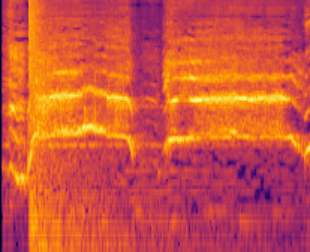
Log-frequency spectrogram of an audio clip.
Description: screaming; principal steinbeck

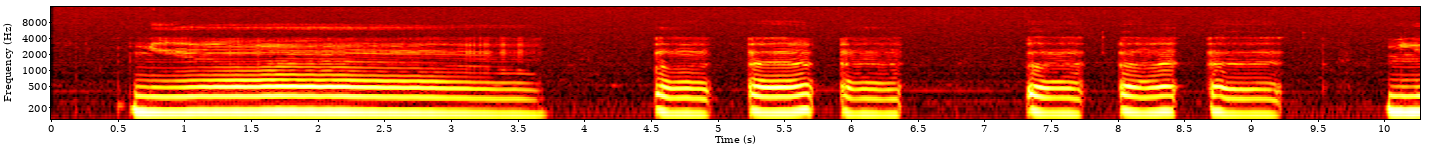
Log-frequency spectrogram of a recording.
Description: uh uh uh; ohio

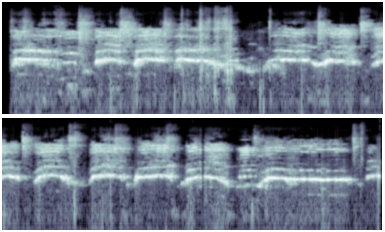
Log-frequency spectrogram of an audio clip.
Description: screams; roblox

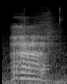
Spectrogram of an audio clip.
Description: breath

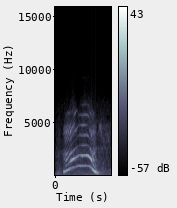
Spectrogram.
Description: huuuuuumm

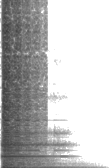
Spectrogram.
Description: critical hit; omori; it hit right in the heart

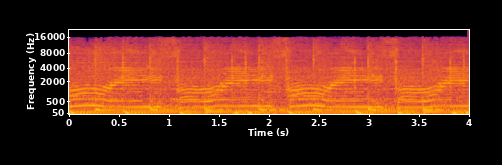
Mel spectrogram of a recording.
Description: furry song loop

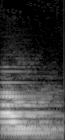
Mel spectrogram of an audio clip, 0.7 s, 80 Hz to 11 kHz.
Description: ps5 popup

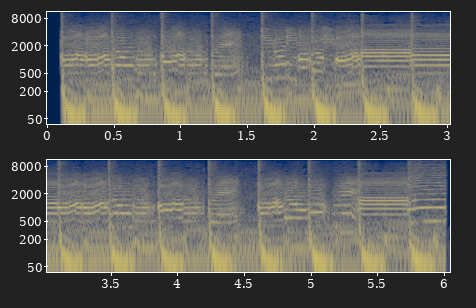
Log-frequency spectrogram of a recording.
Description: wimpy ahhh

